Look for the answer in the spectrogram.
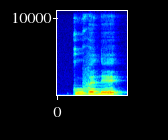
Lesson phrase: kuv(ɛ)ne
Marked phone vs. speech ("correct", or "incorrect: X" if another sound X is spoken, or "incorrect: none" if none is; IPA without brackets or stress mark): correct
